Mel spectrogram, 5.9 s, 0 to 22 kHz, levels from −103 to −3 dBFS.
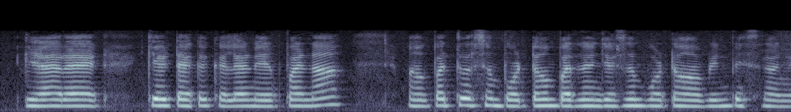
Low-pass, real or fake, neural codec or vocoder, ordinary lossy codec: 7.2 kHz; fake; codec, 16 kHz, 8 kbps, FunCodec, trained on LibriTTS, 25 frames a second; none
